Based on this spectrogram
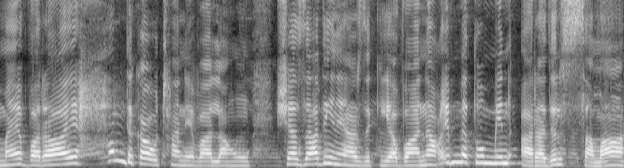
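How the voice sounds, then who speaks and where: Noticeable background noise sits beneath the speech. The intonation rises and falls in a lively way. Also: woman, fairly high pitch for a woman. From India. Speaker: Islamic orator. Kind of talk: religious lecture (majlis) recounting a historical narrative.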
